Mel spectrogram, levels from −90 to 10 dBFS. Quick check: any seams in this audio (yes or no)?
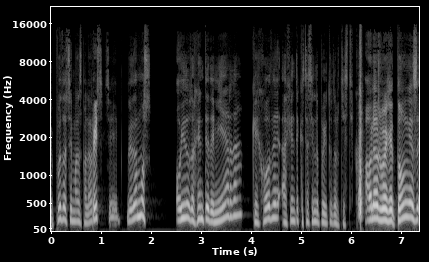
yes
